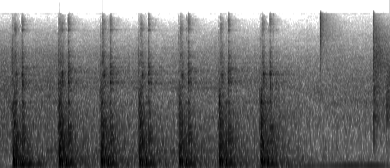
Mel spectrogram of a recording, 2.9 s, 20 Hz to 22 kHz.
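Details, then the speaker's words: 2005 Toyota Passo, 1.0 L automatic, front-wheel drive, 96,000 km: raised front wheel struck, seven sharp knocks with loose metallic clatter from brake caliper rattling on worn guide pins; ringing disappears with light brake pedal pressure. "болтаются суппорта в пальцах вернее болтаются пальцы скорби суппорта и сам цилиндр издает такие звуки"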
